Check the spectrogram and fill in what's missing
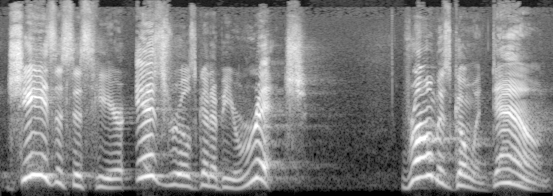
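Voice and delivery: loud, slow triumphant crowd cheer; crowd's triumphant hopes. Retold or imitated. Listeners dreaming of victory over Rome, loud and slow. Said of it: "they're thinking".

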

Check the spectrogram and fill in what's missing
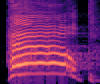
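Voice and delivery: very loud, high, drawn-out yell; shouting out. Acted. World without peace calling out, shouted cry. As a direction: scream for help with full force. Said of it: "Who are still shouting out".

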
